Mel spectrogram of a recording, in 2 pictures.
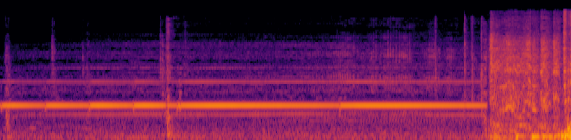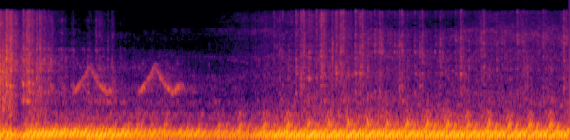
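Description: A car's electronic chime tone pulses steadily. Then, about three and a half seconds in, the engine cranks and fires, and it settles into a loud, steady run.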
